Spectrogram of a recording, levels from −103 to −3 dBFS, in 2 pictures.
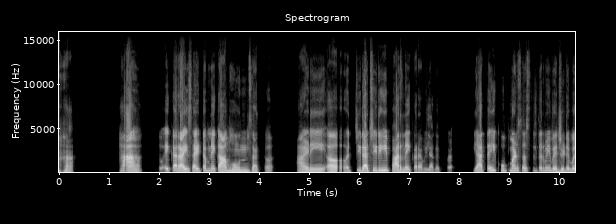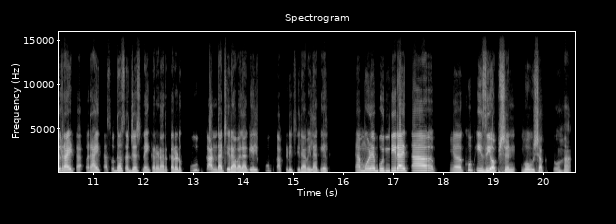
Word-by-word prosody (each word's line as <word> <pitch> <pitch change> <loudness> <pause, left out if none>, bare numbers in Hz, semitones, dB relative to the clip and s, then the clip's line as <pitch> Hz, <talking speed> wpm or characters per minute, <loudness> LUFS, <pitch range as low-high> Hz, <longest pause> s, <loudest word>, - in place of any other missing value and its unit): हां, - - -5 1.1
हां. 210 -10 +5 0.4
तो - - -14
एका 280 -10 +2
राईस 235 -1 +5
आयटमने 245 +1 +2
काम 220 -3 +4
होऊन 205 -2 -2
जातं. 165 -3 -7 0.5
आणि 205 +4 -1
अ, 200 -1 +6 0.4
चिराचिरी 265 0 +3
ही 275 - +4
फार 215 -4 +5
नाही 200 0 -1
करावी 165 -2 -8
लागत. 165 +1 -12 0.2
पण 305 - -13 0.5
यातही 240 +4 +1
खूप 265 -5 -7
माणसं 260 0 0
असतील, 255 -2 -10
तर 260 -1 -5
मी 270 0 -4
व्हेजिटेबल 230 0 -1
रायता 220 -2 +2 0.2
रायता 200 +1 -3
सुद्धा 230 +1 -4
सजेस्ट 195 -2 -5
नाही 195 -1 -5
करणार. 180 0 -5
कारण 205 +1 -2
खूप 250 +6 -15 0.2
कांदा 195 -3 0
चिरावा 180 -3 +1
लागेल, 180 +1 -3 0.2
खूप 260 -2 -25
काकडी 185 -2 -11
चिरावी 175 -1 -6
लागेल. 160 +1 -6 0.6
त्यामुळे 235 +3 0
बुंदी 240 +1 0
रायता 260 0 +6 0.7
अ, 215 -1 +1
खूप 300 -2 -8
ईझी 220 -1 +4
ऑप्शन 185 -1 +2 0.2
होऊ 190 -3 -1
शकतो 150 -1 -9
हां. 170 -2 -7
220 Hz, 145 wpm, -27 LUFS, 190-245 Hz, 1.1 s, अ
